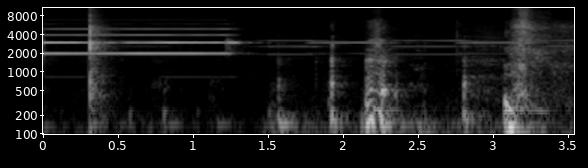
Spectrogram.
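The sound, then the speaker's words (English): A fire alarm in a corridor sounds a steady, shrill electronic tone, loud at first and then quieter, while scattered thuds and clatter break in now and then. “It's good that it doesn't just stop once and carries out in the corridor.”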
